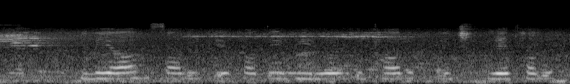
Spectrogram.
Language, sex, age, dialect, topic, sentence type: Bhojpuri, female, 18-24, Northern, banking, statement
